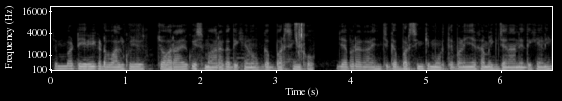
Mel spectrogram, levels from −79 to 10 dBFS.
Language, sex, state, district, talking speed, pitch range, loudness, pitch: Kumaoni, male, Uttarakhand, Tehri Garhwal, 235 wpm, 130-135 Hz, -25 LUFS, 130 Hz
